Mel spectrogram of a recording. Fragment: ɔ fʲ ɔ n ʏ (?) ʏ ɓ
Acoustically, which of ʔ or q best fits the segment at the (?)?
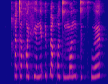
ʔ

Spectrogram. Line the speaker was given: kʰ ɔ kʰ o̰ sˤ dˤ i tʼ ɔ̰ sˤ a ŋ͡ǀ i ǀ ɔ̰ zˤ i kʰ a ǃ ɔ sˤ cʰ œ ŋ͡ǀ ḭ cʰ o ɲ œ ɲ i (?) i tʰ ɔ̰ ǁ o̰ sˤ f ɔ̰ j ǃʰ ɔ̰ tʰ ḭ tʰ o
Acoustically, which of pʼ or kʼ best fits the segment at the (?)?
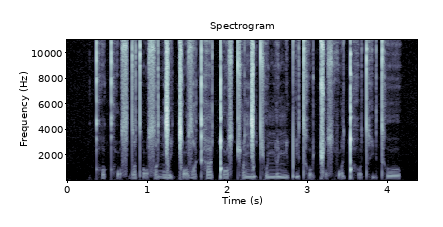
pʼ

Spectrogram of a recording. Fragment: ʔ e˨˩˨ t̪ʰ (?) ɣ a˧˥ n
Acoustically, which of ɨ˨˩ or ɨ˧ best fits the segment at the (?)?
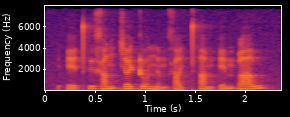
ɨ˧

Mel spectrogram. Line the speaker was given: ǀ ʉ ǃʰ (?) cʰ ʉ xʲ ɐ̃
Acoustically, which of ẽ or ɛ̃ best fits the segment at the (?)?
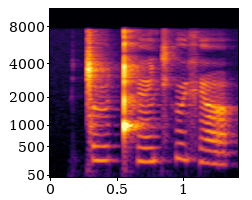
ẽ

